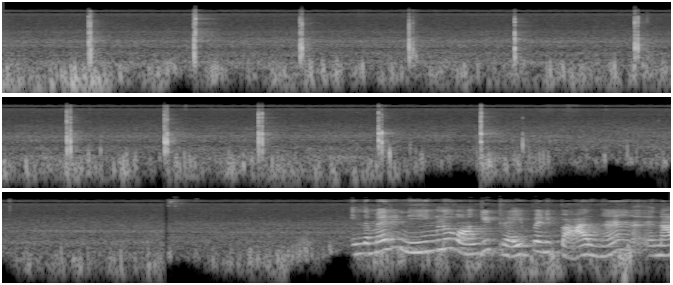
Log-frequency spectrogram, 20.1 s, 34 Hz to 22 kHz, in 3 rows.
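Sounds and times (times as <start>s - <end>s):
fidget toy bubbles popping: 1.9s - 2.2s, 5.1s - 5.3s, 6.3s - 6.6s, 7.3s - 7.6s, 8.3s - 8.6s, 9.2s - 9.5s, 10.4s - 10.7s, 11.5s - 12.0s.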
